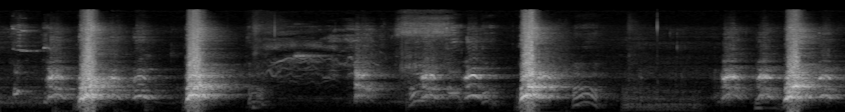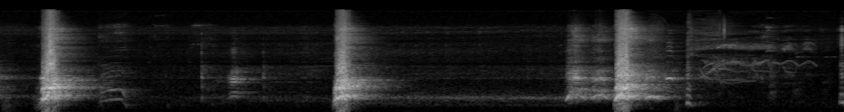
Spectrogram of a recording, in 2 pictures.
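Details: Pet dog barking at a computer with loud separate barks spaced a second or more apart, mixed with howling whines and grumbles between, and a person talking softly.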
